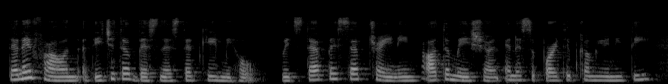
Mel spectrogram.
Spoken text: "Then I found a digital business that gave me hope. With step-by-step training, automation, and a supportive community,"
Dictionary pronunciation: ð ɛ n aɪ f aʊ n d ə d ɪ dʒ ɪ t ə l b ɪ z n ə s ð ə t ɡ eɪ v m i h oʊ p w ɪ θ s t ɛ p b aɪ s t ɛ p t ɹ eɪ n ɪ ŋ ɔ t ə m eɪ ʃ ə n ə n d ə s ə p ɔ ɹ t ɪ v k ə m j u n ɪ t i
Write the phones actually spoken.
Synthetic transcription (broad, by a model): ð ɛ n aɪ f aʊ n d ə d ɪ dʒ ɪ t ə l b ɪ s n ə s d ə t ɡ eɪ v m i h oʊ p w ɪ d s t ɛ p b aɪ s t ɛ p t ɹ eɪ n ɪ ŋ ɔ t ə m eɪ ʃ ə n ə n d ə s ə p ɔ ɹ t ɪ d k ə m j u n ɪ t i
